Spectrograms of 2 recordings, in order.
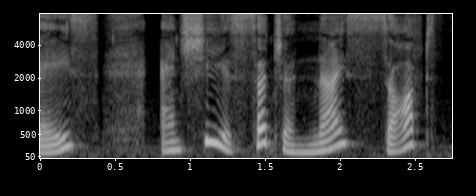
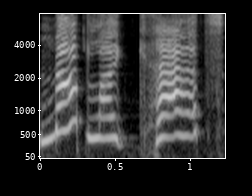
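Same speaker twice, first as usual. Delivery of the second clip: impassioned, shrill, very high, very loud mouse-like cry; 8 dB louder than usual. Narrator reads the mouse's reply to an apology, in a shrill, passionate mouse voice. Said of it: "cried the mouse in a shrill, passionate voice".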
